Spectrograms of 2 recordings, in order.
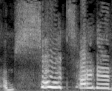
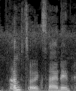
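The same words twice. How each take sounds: First: Much higher and louder excited squeal; thrilled squeal. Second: Said in the usual way. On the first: Real, not acted. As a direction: burst out with real delight.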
